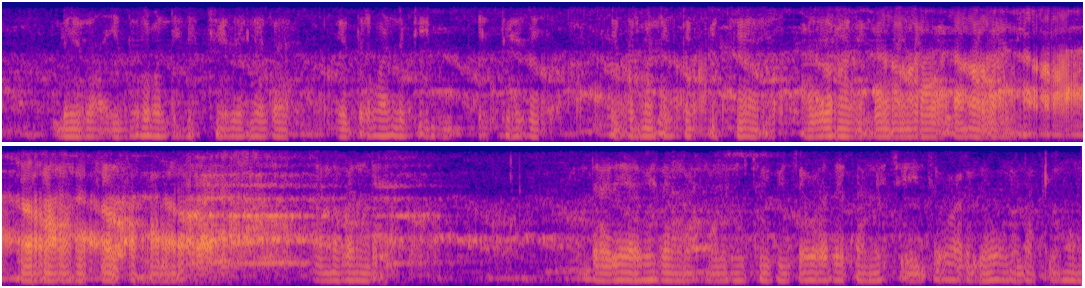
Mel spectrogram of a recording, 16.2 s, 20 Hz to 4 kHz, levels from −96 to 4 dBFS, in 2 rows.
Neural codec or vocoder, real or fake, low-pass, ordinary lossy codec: vocoder, 22.05 kHz, 80 mel bands, HiFi-GAN; fake; 3.6 kHz; none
